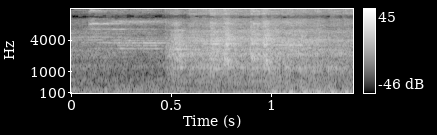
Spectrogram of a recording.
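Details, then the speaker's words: Motorcycle just after clutch plate replacement and full cleaning: starts and settles into an even steady idle with no heavy rattle or knock; the loud noise it had before is now completely gone; normal idle. "गाड़ी में बहुत sound आ रहा था अब ये sound बिल्कुल नहीं आ रहा"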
